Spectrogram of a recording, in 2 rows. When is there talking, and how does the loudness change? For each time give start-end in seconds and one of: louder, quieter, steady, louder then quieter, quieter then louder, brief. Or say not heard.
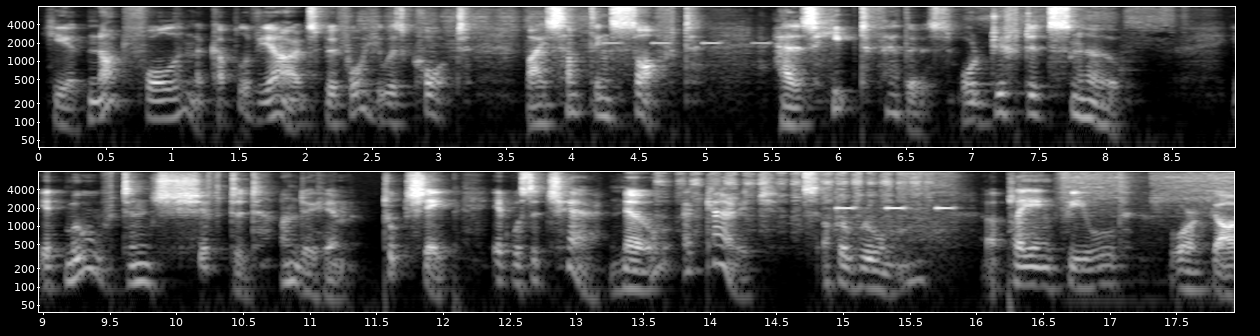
0.1-17.8 steady.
